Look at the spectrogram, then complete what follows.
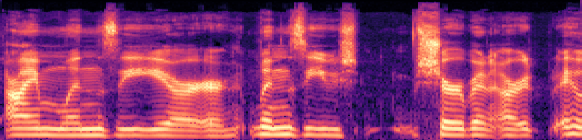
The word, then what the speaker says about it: Lynsea: Lynsea. Yeah. Where's the A come in though? The A is silent technically.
